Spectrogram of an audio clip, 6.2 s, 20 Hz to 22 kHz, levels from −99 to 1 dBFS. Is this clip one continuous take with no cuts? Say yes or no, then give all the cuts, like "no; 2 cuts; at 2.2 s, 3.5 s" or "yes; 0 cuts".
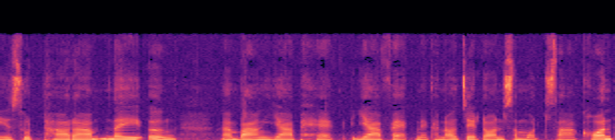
yes; 0 cuts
